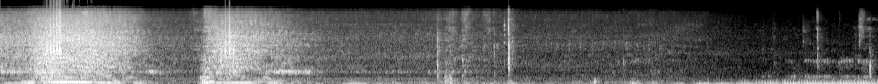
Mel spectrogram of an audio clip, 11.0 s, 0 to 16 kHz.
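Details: 1995 Mazda MX-5 Miata, over-revved after a missed shift; head previously removed for ticking and reinstalled: two sharp revs then rough idle with scattered sharp knocks; owner suspects a bad bearing.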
